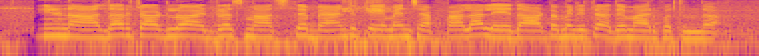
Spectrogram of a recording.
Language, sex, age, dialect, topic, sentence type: Telugu, female, 18-24, Utterandhra, banking, question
